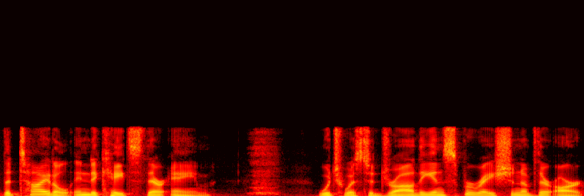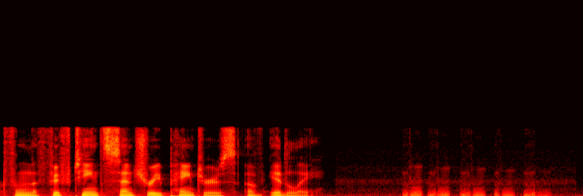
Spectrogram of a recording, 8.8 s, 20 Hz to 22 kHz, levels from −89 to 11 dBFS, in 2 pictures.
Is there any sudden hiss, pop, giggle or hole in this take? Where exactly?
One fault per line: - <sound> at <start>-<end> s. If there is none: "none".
- sniff at 1.8-2.2 s
- laugh at 7.4-8.5 s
